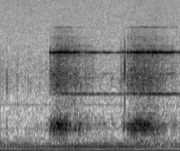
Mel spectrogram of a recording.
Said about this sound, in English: Well, as Ma walks toward the lumberyard, back at the house, Joseph is just answering the doorbell.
